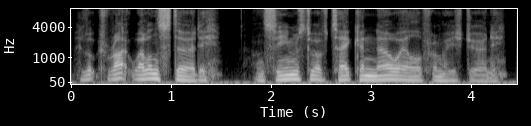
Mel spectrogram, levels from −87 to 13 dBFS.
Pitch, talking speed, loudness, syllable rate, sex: 115 Hz, 215 wpm, -19 LUFS, 4.9 syllables/s, male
